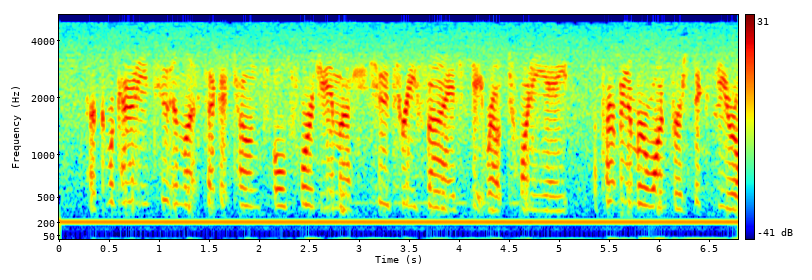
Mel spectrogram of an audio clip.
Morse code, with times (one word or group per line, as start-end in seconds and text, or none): none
